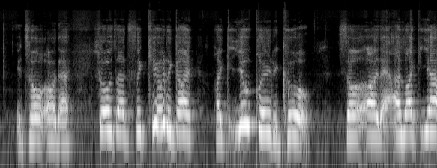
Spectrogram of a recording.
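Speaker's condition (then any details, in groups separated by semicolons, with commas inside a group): Cerebral palsy; present from birth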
